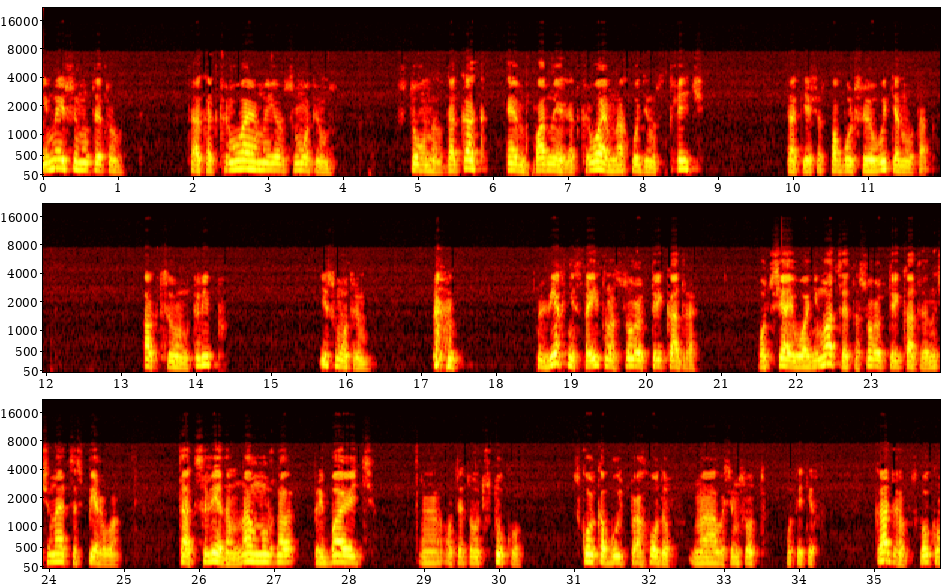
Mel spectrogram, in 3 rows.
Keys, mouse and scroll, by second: 2.2 click, 4.6 middle click, 6.3 n, 10.8-12.1 drag, 13.3 click, 19.7-23.7 drag, 29.6-35.1 drag.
